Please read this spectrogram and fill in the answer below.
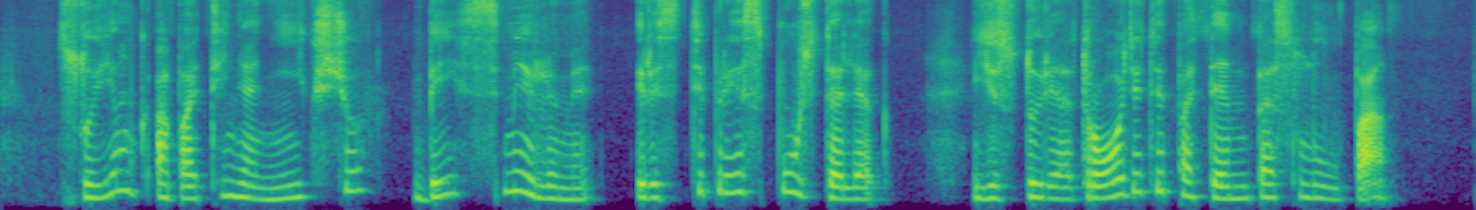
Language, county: Lithuanian, Klaipėda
